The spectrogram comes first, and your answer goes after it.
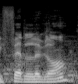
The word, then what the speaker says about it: Fedde le Grand: It depends on where you're from. So if you would be Dutch, but like I am, it would be Fedde le Grand.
